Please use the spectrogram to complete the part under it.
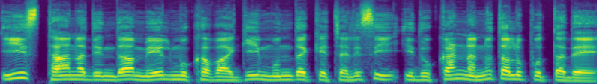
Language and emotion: Kannada, neutral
